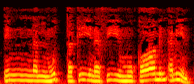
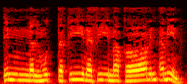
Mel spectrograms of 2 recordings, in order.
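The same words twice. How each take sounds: First: مقام opening with mu, "muqāmin"; Qalun reading. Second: Said in the usual way. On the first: Shown as a demonstration. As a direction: put a damma on the mim of مقام. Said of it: "بضم الميم". (مقام بضم الميم) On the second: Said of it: "قرأ قالون كلمة مقام بضم الميم".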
